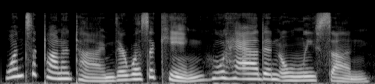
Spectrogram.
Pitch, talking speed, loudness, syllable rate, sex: 220 Hz, 210 wpm, -16 LUFS, 4.4 syllables/s, female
